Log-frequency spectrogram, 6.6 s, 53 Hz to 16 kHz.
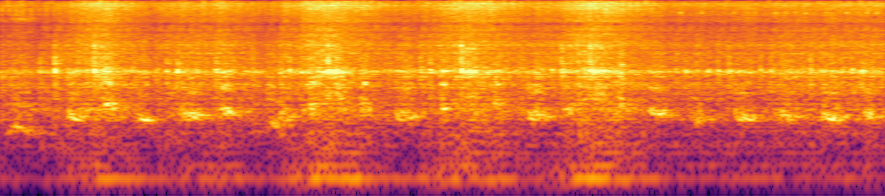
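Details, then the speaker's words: Honda Titan 150 motorcycle at idle with a very loud steady hum, like something rubbing, under the engine beat; noise sometimes stops with clutch in and gear engaged off the stand. Teardown found a worn gearbox bearing. "Les traigo un titán que presenta un ruido en el motor es como un zumbido muy fuerte Como si algo estuviera rozando ahí"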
